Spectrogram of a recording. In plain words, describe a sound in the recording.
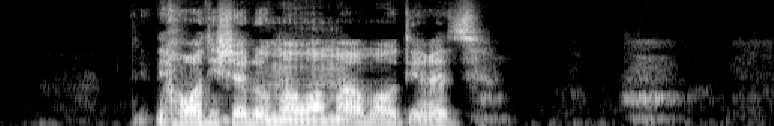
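An elderly man speaks calmly into a microphone close by.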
